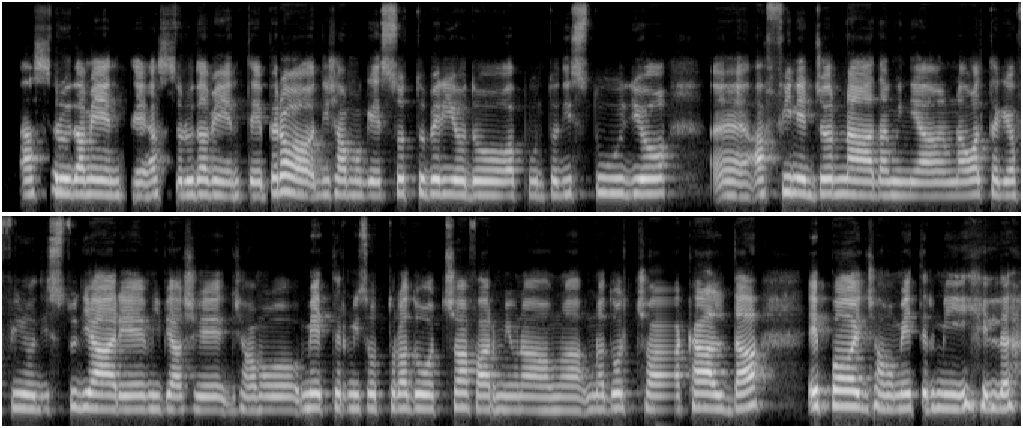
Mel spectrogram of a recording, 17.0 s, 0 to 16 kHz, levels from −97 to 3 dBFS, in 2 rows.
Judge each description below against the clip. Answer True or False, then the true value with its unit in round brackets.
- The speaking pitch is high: True (220 Hz)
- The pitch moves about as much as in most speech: False (1.5 semitones)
